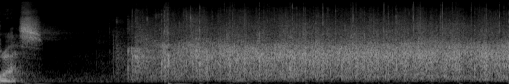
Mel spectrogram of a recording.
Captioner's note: audience applauding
